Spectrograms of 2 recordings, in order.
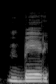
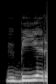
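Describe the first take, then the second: First: बेर said as one syllable, "bair"; single-syllable बेर, rhyming with air; British-style pronunciation. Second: बियर said in two syllables, bi-yar; Indian-English बियर, "bee-yar"; Indian pronunciation. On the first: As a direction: say बेर with one open vowel, no ee glide. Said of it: "British pronunciation है बेर की". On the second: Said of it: "Indian accent में". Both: Shown as a demonstration.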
